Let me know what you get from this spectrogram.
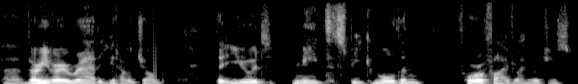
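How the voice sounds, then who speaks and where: Male host, husky and mellow, relaxed chat-style advice to viewers. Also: on the low side, normal speed. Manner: relaxed, reflective advice-giving. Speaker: host answering viewer questions. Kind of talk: casual live Q&A chat.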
